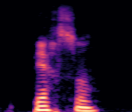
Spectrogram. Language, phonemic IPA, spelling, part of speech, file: French, /pɛʁ.sɑ̃/, perçant, verb / adjective, Fr-perçant.ogg
- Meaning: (verb) present participle of percer; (adjective) 1. piercing, shrill 2. sharp (vision, etc.)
